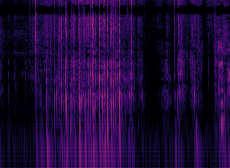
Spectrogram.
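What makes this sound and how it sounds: Fingers with dark-painted medium nails scratch or tap the page edges of a small, solid paperback manga book held up with its edges facing out. Quiet, dry, crackly ticks and scratches come in an uneven burst, pause briefly, then return more sparsely, with no ring after each touch.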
